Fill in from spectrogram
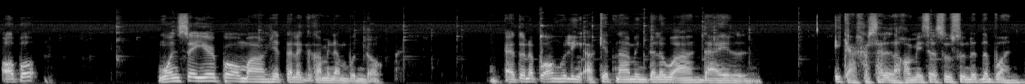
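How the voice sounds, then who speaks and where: A man's voice: lowish voice, moderate pace, long pauses, darkish tone, slight background noise, natural voice. A man playing a polite, mildly skeptical young climber in horror audio drama dialogue. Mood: polite, curious.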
